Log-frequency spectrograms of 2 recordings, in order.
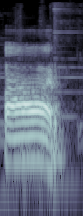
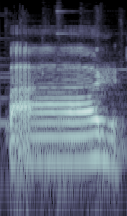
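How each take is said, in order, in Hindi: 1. शब्द सामान्य गति से कहा गया है। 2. शब्द को धीरे-धीरे, आवाज़ दर आवाज़ खींचकर कहा गया है। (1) "असल लफ्ज जो है वो है" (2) "आवाजों को समझने के लिए हम आहिस्ता बोल रहे हैं"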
